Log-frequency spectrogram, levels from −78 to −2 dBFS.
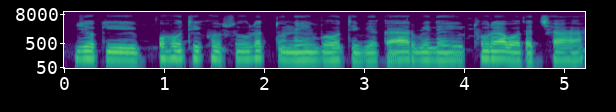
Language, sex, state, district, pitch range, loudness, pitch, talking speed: Hindi, male, Bihar, Araria, 110-125 Hz, -26 LUFS, 115 Hz, 170 wpm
